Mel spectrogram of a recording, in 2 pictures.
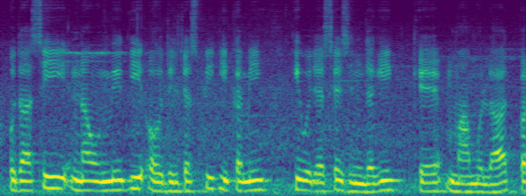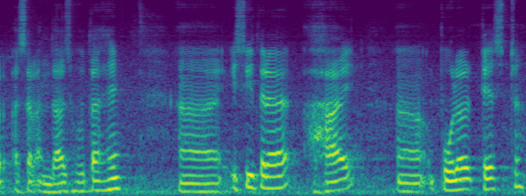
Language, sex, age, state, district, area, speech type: Urdu, male, 18-30, Delhi, North West Delhi, urban, spontaneous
